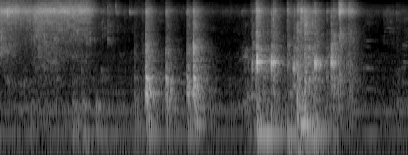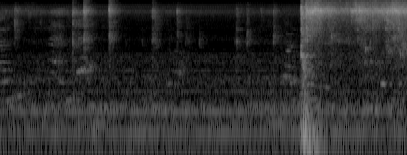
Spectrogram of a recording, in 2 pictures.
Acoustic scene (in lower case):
restroom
